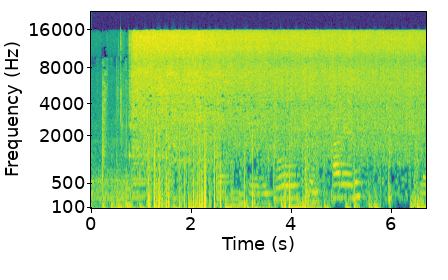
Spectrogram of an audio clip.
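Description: Shrimp sizzling in a hot frying pan. The sizzle starts suddenly about a second in, crackling and spitting at first, then goes on as a steady hiss.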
